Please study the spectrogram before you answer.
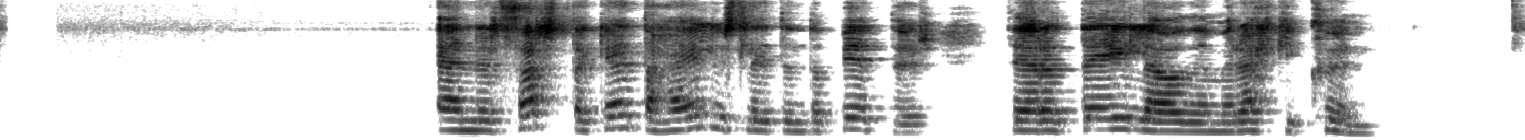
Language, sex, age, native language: Icelandic, female, 30-39, Icelandic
